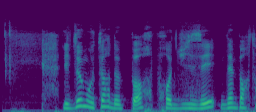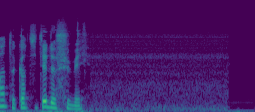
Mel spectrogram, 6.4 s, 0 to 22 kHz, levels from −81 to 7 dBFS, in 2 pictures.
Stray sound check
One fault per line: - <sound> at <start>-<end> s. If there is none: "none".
none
